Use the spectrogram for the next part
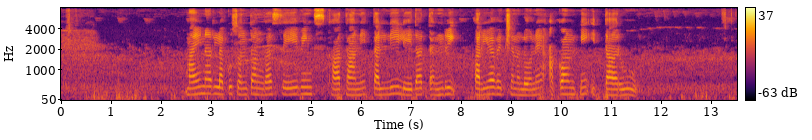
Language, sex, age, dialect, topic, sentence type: Telugu, female, 36-40, Central/Coastal, banking, statement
